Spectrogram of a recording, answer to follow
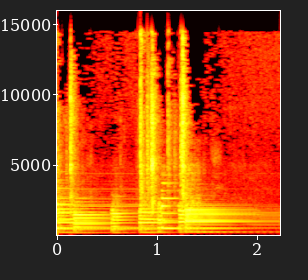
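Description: Small electronic toy keyboard played by two Jack Russell terriers pawing at its keys: several clusters of notes struck at once in quick, uneven succession, the last cluster held and slowly fading.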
